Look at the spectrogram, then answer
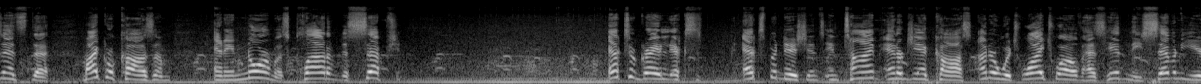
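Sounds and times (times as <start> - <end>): waterfowl calling faintly: 1.7 - 6.2, 9.0 - 10.1.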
